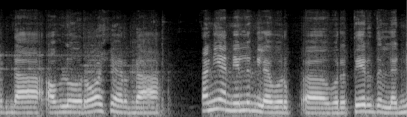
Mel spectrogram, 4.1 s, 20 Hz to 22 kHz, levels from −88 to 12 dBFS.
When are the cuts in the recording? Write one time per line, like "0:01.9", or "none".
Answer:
none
